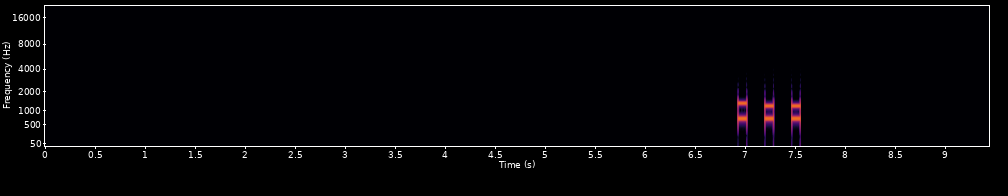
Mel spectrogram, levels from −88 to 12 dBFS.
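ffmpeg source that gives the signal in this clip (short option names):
-f lavfi -i "aevalsrc='0.106*clip(min(mod(t,0.268),0.088-mod(t,0.268))/0.002,0,1)*(eq(floor(t/0.268),0)*(sin(2*PI*697*mod(t,0.268))+sin(2*PI*1336*mod(t,0.268)))+eq(floor(t/0.268),1)*(sin(2*PI*697*mod(t,0.268))+sin(2*PI*1209*mod(t,0.268)))+eq(floor(t/0.268),2)*(sin(2*PI*697*mod(t,0.268))+sin(2*PI*1209*mod(t,0.268))))':d=0.804:s=44100"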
